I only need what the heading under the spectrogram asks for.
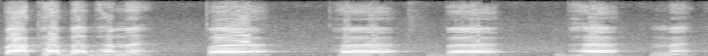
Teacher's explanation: जब आप संधि पढ़ेंगे, उसमें वर्ण पढ़ेंगे, तब इसमें ये समझ में प वर्ण, फ वर्ण, ब भ, ये म, ये सभी क्या है, इनका उच्चारण स्थान कहाँ से होता है, ओठ से। आप जब बोलेंगे प, आपका ओठ क्या है, दोनों ओठ आपके प बोलने से चिपक जाएंगे, तो इसीलिए इसका उच्चारण स्थान क्या है, प है, ओष्ठ है।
